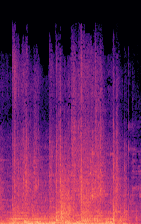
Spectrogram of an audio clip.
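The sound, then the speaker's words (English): Objects pulled off a desk crash and clatter onto the floor, a gun dropped among them: a few loud thuds and sharp impacts over a continuous rattling jumble, ending abruptly. “He goes over to a desk and pulls things off it onto the floor. He drops his gun in the process.”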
